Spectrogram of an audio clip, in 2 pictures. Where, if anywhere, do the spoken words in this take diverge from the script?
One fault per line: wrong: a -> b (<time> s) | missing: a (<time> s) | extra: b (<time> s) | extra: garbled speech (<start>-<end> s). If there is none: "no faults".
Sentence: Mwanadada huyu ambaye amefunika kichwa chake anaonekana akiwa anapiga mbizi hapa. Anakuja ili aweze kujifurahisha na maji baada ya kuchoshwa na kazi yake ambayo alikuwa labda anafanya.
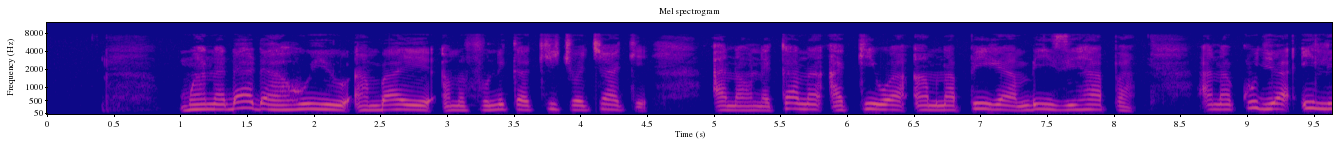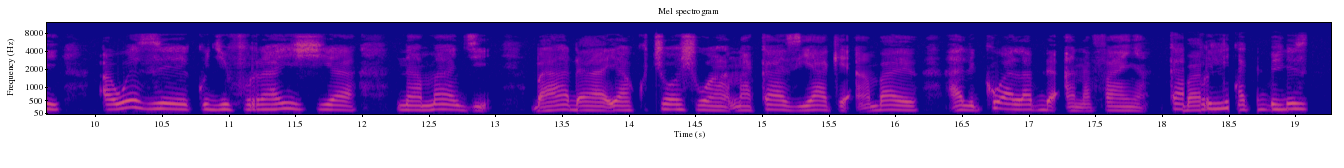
extra: garbled speech (18.0-19.1 s)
